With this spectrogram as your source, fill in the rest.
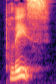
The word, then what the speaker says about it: police: by the same cause police is an old word in english and still retains its english accent like malice in parts of ireland and scotland and our old word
